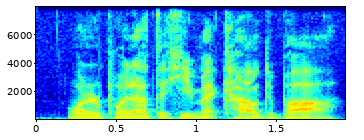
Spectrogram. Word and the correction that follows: Dubas: It's Dubas. – Okay. – It's wow. – Kyle Dubas.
